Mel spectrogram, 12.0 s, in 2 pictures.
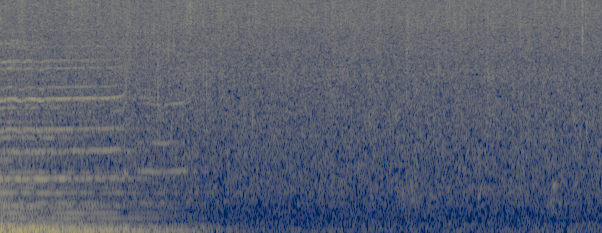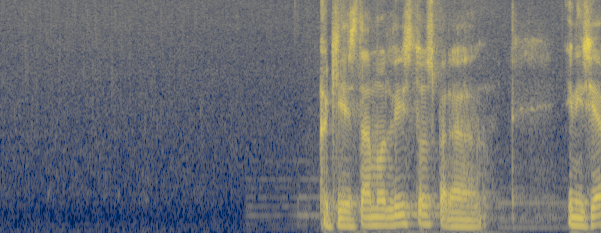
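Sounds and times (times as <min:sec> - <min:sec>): faint rain: 0:00.0 - 0:12.0
raindrop ticks: 0:01.6 - 0:09.4.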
